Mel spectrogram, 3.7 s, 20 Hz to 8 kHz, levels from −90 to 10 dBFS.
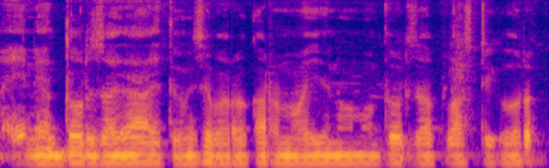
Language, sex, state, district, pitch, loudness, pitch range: Chakma, male, Tripura, Unakoti, 85 Hz, -17 LUFS, 85-90 Hz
